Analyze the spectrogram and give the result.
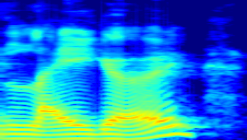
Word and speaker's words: Lego: Well, being from Adelaide, we say Lego. Don't ask me why or how on earth that came to be, but it's just an Adelaide thing, and it seems to be, I think, one of maybe two places in the world that pronounce it like that.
